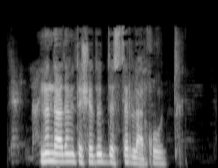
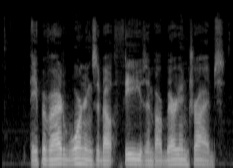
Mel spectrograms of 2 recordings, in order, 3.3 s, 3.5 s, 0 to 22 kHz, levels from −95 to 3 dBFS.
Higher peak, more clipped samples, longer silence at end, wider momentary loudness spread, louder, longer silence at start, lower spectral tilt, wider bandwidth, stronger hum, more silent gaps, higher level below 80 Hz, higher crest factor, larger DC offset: first, 0 dBFS vs -12 dBFS; neither; first, 0.6 s vs 0.15 s; first, 13 LU vs 8 LU; first, -16 LUFS vs -31 LUFS; second, 0.15 s vs 0.45 s; second, -5 dB/octave vs -6.5 dB/octave; second, 11.5 kHz vs 13.5 kHz; neither; neither; about the same, -64 dBFS vs -66 dBFS; about the same, 18 dB vs 20 dB; neither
